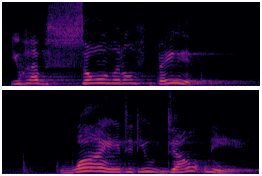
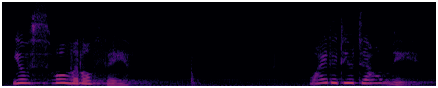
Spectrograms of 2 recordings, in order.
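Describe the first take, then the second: First: It is said in a frustrated tone. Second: It is said in a compassionate tone.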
